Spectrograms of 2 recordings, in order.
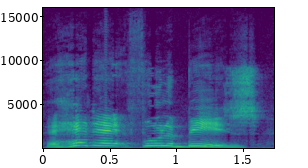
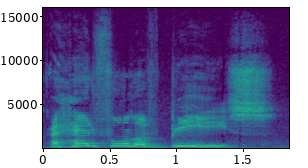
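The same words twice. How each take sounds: First: Higher, drawn-out Scottish attempt gone astray; retry the Scottish accent, badly and slowly; botched Scottish accent. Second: Said in the usual way. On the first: Host retrying the quote after teasing, botched Scottish accent. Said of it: "That sounds more like another accent".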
